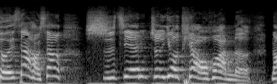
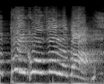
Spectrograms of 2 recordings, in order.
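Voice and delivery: indignant outcry; 10 semitones higher than usual. Retold or imitated. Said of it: "然后我就说".

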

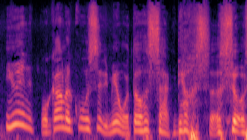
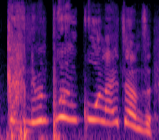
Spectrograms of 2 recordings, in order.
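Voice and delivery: mock alarm; 13 semitones higher, 3 dB quieter than usual. Shouting at pets in dream.

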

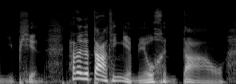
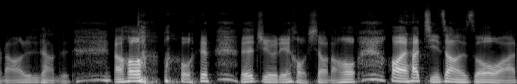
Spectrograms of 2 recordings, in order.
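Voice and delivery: ordinary talk, nothing marked

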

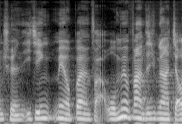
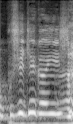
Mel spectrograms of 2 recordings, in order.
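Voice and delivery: laughing; 9 semitones higher than usual. Real, not acted. Imagined American reaction, laughing.

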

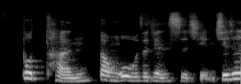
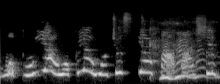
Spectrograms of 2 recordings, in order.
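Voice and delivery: much higher, louder and fast, a bratty whine; spoiled cat tantrum; 5 dB louder, faster than usual. Retold or imitated. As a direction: throw a cat's tantrum, demanding daddy. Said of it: "他说". (任性撒泼的猫咪，又高又快)

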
